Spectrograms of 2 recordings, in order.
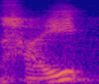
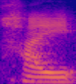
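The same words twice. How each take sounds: First: The syllable is said in the second tone. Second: The syllable is said in the sixth tone. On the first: It means to be somewhere. "this one is in second tone" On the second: It means to be. "Hi is in six tones"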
